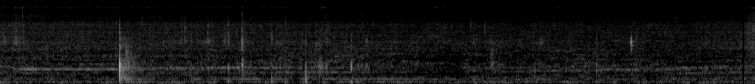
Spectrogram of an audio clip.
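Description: Damp moong dal sizzling steadily in a frying pan of hot spice paste as it is poured in, with a sharp knock about a second in and a few light clicks of the bowl against the pan.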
